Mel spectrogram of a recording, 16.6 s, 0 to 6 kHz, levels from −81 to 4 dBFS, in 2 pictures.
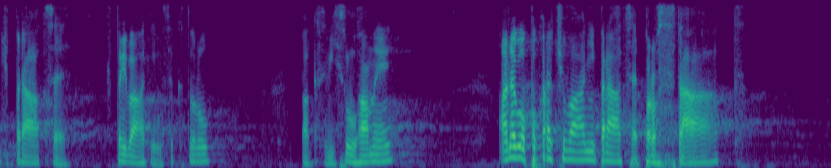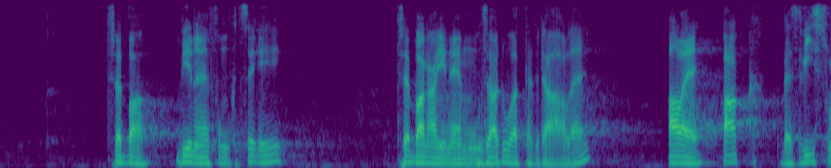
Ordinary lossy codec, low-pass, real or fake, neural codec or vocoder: Opus, 24 kbps; 5.4 kHz; fake; codec, 16 kHz, 8 kbps, FreqCodec, larger model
